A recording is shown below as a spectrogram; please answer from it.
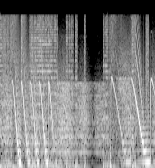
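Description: Eurorack modular synthesizer patch sounding short electronic zaps that fall in pitch. They come in an irregular run: several quickly in the first second, a brief gap, then another near the end, over a low pulsing hum. The uneven timing comes from the Batumi quad LFO's channels cross-modulating one another.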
